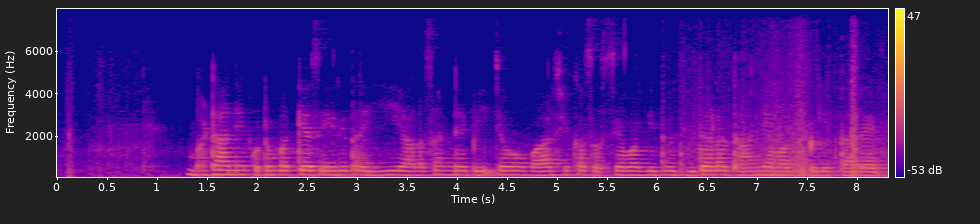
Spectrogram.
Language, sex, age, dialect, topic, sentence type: Kannada, female, 18-24, Coastal/Dakshin, agriculture, statement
